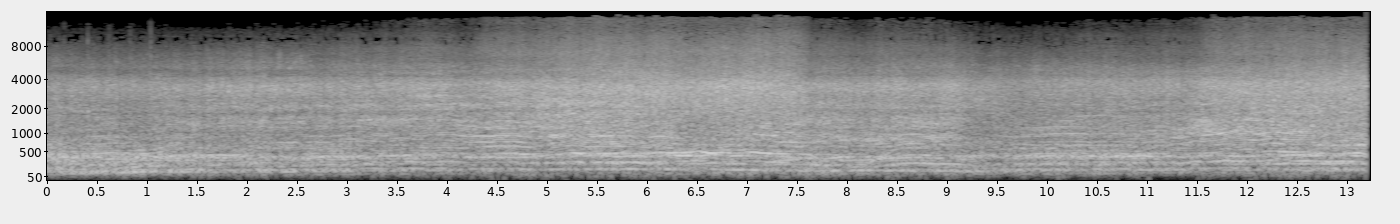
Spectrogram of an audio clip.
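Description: IMCA modified dirt-track race cars racing, their V8 engines rising and falling in pitch as they accelerate and lift. The sound grows louder about four seconds in, dips briefly near ten seconds, then swells again.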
